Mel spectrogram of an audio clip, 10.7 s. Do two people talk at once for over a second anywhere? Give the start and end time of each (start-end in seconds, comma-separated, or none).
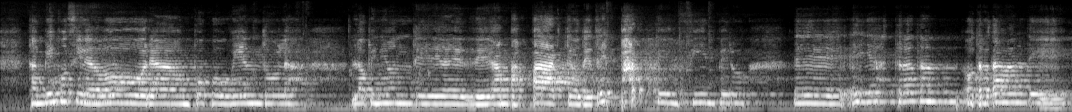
none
